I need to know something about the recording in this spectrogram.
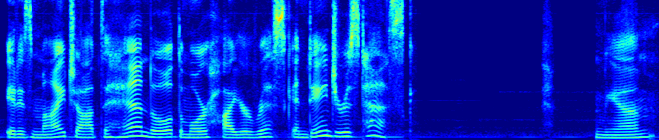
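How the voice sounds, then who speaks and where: A woman playing a cocky but softening injured witch mentor in an ASMR audio roleplay, dryly teasing, apologetic and protective with hesitant pauses. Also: medium pitch, slight background noise, close to an everyday voice. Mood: reassuring, protective.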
